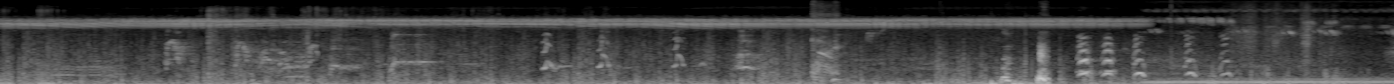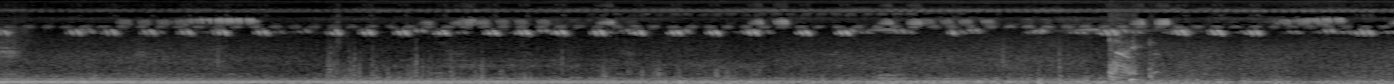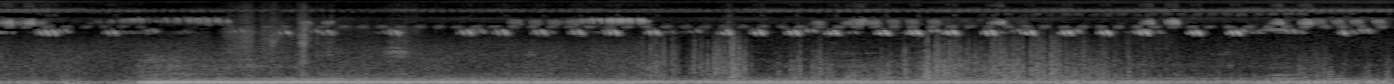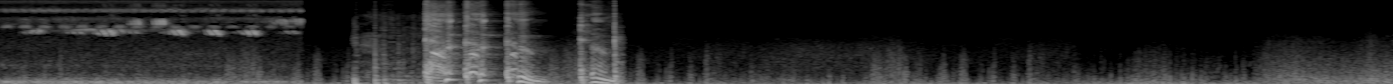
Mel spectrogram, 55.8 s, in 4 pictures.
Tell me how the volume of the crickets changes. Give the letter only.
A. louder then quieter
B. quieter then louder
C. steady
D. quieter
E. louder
C.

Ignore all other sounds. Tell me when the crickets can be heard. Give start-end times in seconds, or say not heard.
0.0-44.9.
